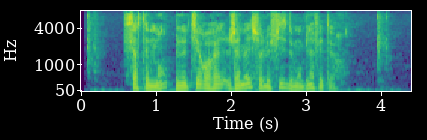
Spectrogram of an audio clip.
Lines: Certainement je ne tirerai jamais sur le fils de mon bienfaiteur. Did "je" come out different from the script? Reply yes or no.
yes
